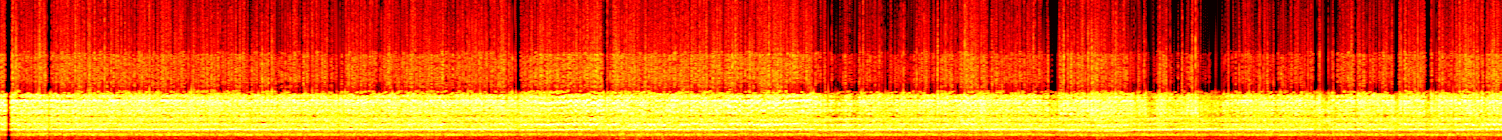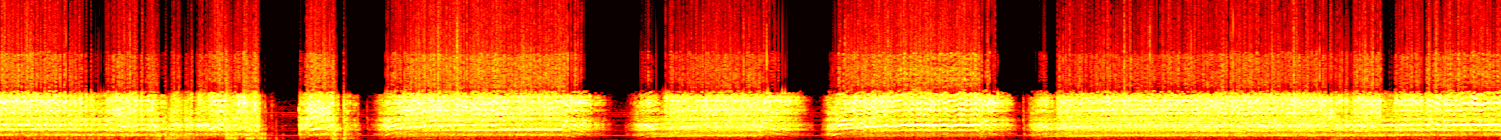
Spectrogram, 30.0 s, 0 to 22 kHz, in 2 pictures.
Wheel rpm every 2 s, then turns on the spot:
230, 240, 230, 230, 230, 230, 230, 230, 170, 120, 150, 130, 150, 200, 210.
none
